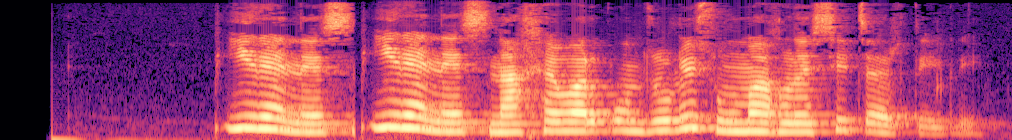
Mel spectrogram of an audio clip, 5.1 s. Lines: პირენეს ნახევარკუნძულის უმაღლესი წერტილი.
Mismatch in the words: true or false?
true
